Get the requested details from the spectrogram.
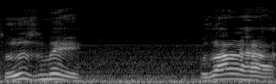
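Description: A man mumbles over noticeable background noise. The sound is dry, with no echo. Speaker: vlogger. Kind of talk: casual vlog chat. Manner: sleepy, mumbling, swollen-jaw speech. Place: car. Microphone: phone near.

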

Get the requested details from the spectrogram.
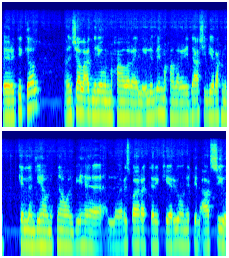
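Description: A somewhat breathy, dark, mellow voice in an Iraqi accent, fairly quick and monotone, with light background noise. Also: man. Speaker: nursing lecturer. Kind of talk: lecture. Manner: halting. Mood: warm holiday greeting. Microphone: video call.

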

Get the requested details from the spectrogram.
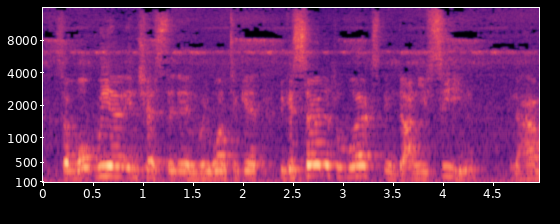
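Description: Noticeable background noise behind a man speaking with ordinary pitch variation. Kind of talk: briefing to volunteers. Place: home room.

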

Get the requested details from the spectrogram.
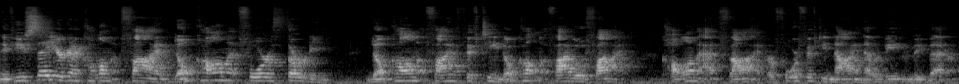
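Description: A man talks at a fairly quick pace, with audible room echo and light background noise. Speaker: college volleyball coach. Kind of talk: tutorial. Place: studio.

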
